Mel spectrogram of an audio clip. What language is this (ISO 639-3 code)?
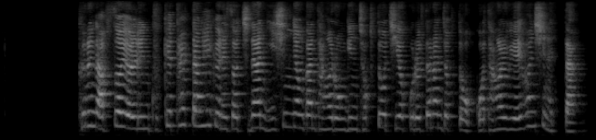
kor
